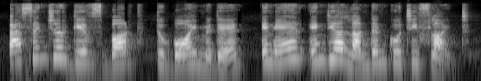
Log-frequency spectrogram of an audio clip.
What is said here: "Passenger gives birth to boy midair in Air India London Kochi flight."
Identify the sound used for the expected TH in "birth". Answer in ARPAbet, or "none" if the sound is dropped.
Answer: T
